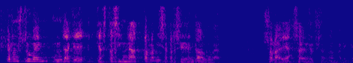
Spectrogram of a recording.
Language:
Catalan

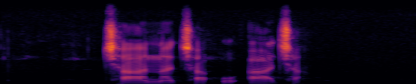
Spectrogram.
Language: Venda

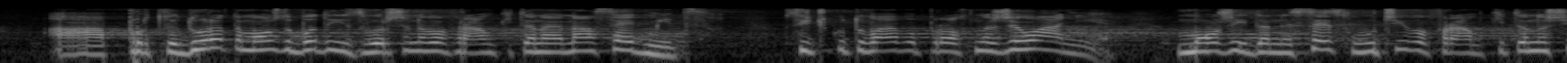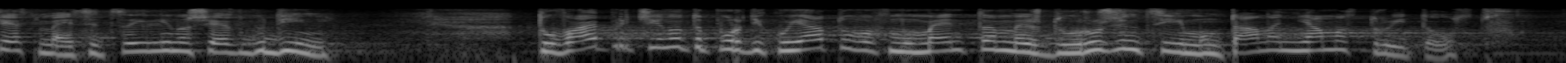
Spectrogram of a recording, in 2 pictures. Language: Bulgarian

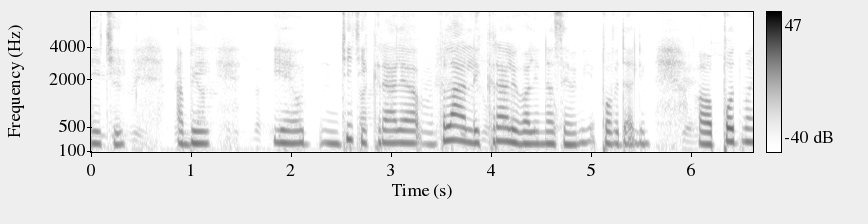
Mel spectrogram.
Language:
Slovak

